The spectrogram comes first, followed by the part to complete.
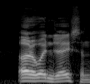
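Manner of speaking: put-on monotone voice. Retelling a brother's reaction at the end of a movie: imitating a monotone voice. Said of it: "who's very monotone".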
